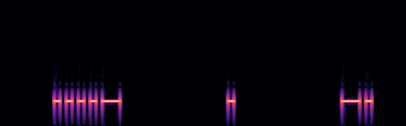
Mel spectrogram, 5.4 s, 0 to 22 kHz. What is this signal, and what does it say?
Morse code, heard as a keyed tone, about 15 wpm, spaced as for 5 wpm, 700 Hz. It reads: 4EN
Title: USA Call Signs - 6x Character Spacing - 15wpm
